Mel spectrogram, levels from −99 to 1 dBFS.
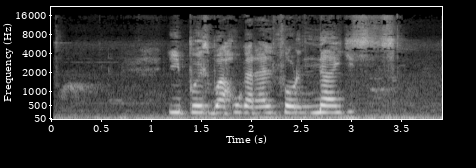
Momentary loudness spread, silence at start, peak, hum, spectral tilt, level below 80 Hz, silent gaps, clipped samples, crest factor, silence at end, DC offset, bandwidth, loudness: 15 LU; 0.05 s; -6 dBFS; none; -3 dB/octave; -36 dBFS; none; under 0.1%; 18 dB; 0 s; under 0.1%; 16.5 kHz; -21 LUFS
